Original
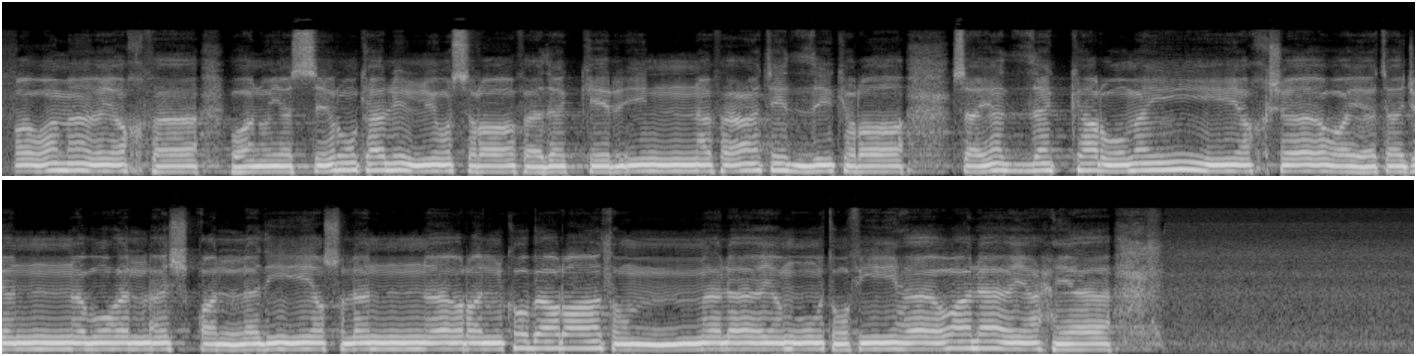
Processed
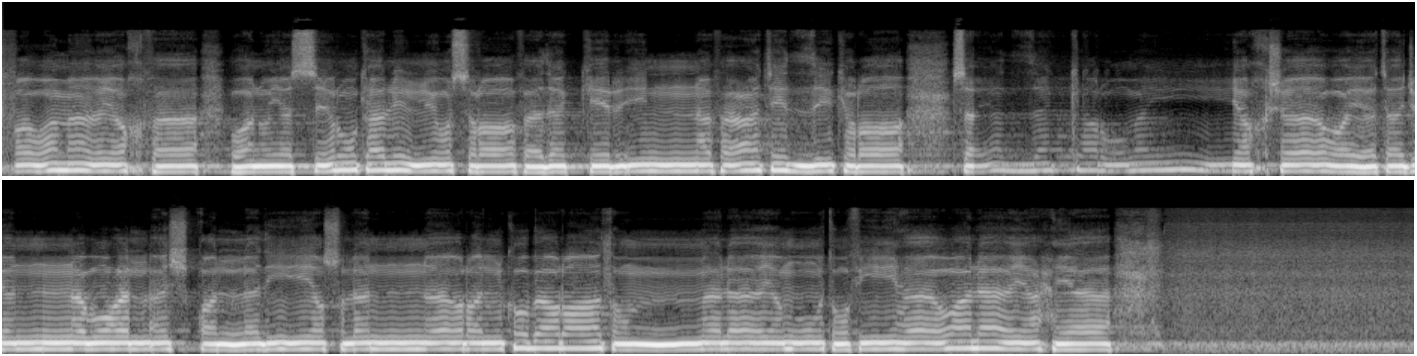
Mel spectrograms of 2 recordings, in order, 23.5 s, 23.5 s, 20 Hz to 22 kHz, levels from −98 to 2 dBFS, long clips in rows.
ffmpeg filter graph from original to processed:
ffmpeg -i in.wav -filter_complex "[0:a]asettb=1/sr,asplit=3[link_01][link_02][link_03];[link_01]atrim=end=8.094[link_04];[link_02]atrim=start=8.09:end=10.26,asetpts=PTS-STARTPTS,afade=type=in:duration=0.004:curve=qsin,afade=type=out:start_time=2.166:duration=0.004:curve=qsin,equalizer=frequency=1900:width=2.2:gain=-11,acompressor=threshold=-29dB:ratio=10:attack=3.2:release=140:knee=1:detection=peak,aecho=1:1:91|182|273|364|455|546:0.2|0.11|0.0604|0.0332|0.0183|0.01,atrim=end_sample=95697[link_05];[link_03]atrim=start=10.256[link_06];[link_04][link_05]acrossfade=duration=0.004:curve1=hsin:curve2=qsin[link_07];[link_07][link_06]acrossfade=duration=0.004:curve1=qsin:curve2=hsin,asettb=1/sr,asplit=3[link_08][link_09][link_10];[link_08]atrim=end=12.114[link_11];[link_09]atrim=start=12.11:end=12.84,asetpts=PTS-STARTPTS,afade=type=in:duration=0.004:curve=qsin,afade=type=out:start_time=0.726:duration=0.004:curve=qsin,lowpass=2100,aemphasis=mode=production:type=bsi,acontrast=75[link_12];[link_10]atrim=start=12.836[link_13];[link_11][link_12]acrossfade=duration=0.004:curve1=hsin:curve2=qsin[link_14];[link_14][link_13]acrossfade=duration=0.004:curve1=qsin:curve2=hsin,highpass=42,lowshelf=frequency=290:width_type=q:width=3:gain=6.5,acompressor=mode=upward:threshold=-25dB:ratio=2.5" out.wav

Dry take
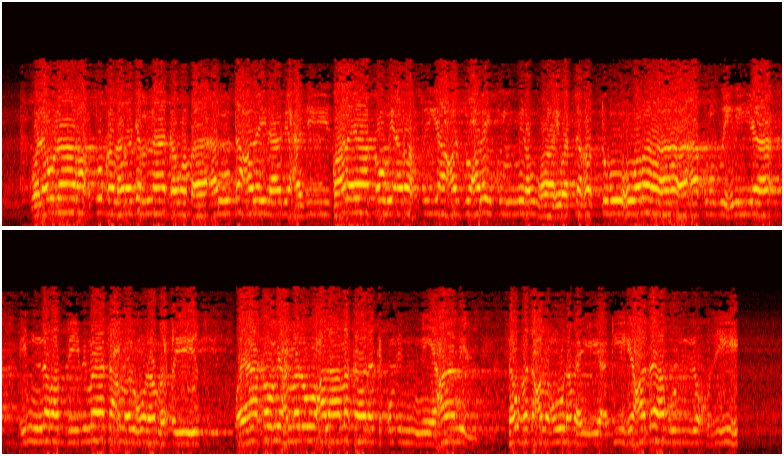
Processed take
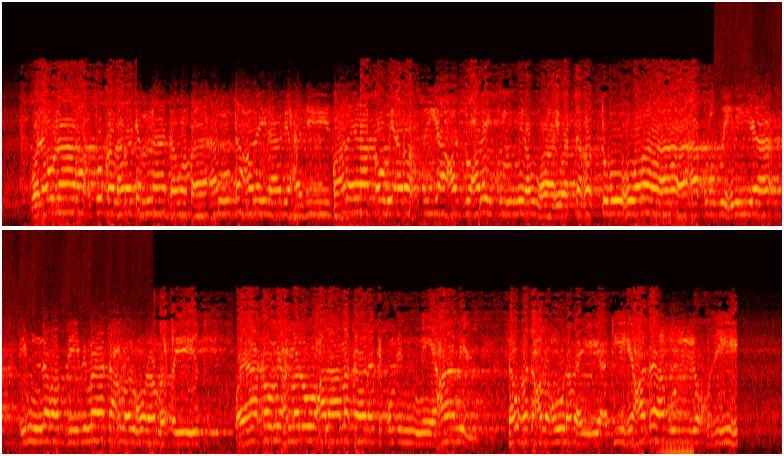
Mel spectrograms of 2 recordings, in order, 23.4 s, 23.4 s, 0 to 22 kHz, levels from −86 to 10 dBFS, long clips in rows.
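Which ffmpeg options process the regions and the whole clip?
ffmpeg -i in.wav -filter_complex "[0:a]asettb=1/sr,asplit=3[link_01][link_02][link_03];[link_01]atrim=end=2.024[link_04];[link_02]atrim=start=2.02:end=5.38,asetpts=PTS-STARTPTS,afade=type=in:duration=0.004:curve=qsin,afade=type=out:start_time=3.356:duration=0.004:curve=qsin,equalizer=frequency=180:width_type=o:width=0.76:gain=11,acrossover=split=540|1400[link_05][link_06][link_07];[link_05]acompressor=threshold=-35dB:ratio=4[link_08];[link_06]acompressor=threshold=-29dB:ratio=4[link_09];[link_07]acompressor=threshold=-42dB:ratio=4[link_10];[link_08][link_09][link_10]amix=inputs=3:normalize=0,lowpass=frequency=3000:width_type=q:width=2.1[link_11];[link_03]atrim=start=5.376[link_12];[link_04][link_11]acrossfade=duration=0.004:curve1=hsin:curve2=qsin[link_13];[link_13][link_12]acrossfade=duration=0.004:curve1=qsin:curve2=hsin,asettb=1/sr,asplit=3[link_14][link_15][link_16];[link_14]atrim=end=6.264[link_17];[link_15]atrim=start=6.26:end=6.87,asetpts=PTS-STARTPTS,afade=type=in:duration=0.004:curve=qsin,afade=type=out:start_time=0.606:duration=0.004:curve=qsin,lowpass=3700,aecho=1:1:1.1:0.46,atrim=end_sample=26901[link_18];[link_16]atrim=start=6.866[link_19];[link_17][link_18]acrossfade=duration=0.004:curve1=hsin:curve2=qsin[link_20];[link_20][link_19]acrossfade=duration=0.004:curve1=qsin:curve2=hsin,asettb=1/sr,asplit=3[link_21][link_22][link_23];[link_21]atrim=end=10.684[link_24];[link_22]atrim=start=10.68:end=13.98,asetpts=PTS-STARTPTS,afade=type=in:duration=0.004:curve=qsin,afade=type=out:start_time=3.296:duration=0.004:curve=qsin,lowpass=2700,acrusher=bits=8:dc=4:mix=0:aa=0.000001[link_25];[link_23]atrim=start=13.976[link_26];[link_24][link_25]acrossfade=duration=0.004:curve1=hsin:curve2=qsin[link_27];[link_27][link_26]acrossfade=duration=0.004:curve1=qsin:curve2=hsin,asettb=1/sr,asplit=3[link_28][link_29][link_30];[link_28]atrim=end=21.574[link_31];[link_29]atrim=start=21.57:end=22.08,asetpts=PTS-STARTPTS,afade=type=in:duration=0.004:curve=qsin,afade=type=out:start_time=0.506:duration=0.004:curve=qsin,lowpass=frequency=3100:width_type=q:width=3.3,aeval=exprs='val(0)+0.02*(sin(2*PI*50*n/s)+sin(2*PI*2*50*n/s)/2+sin(2*PI*3*50*n/s)/3+sin(2*PI*4*50*n/s)/4+sin(2*PI*5*50*n/s)/5)':channel_layout=same[link_32];[link_30]atrim=start=22.076[link_33];[link_31][link_32]acrossfade=duration=0.004:curve1=hsin:curve2=qsin[link_34];[link_34][link_33]acrossfade=duration=0.004:curve1=qsin:curve2=hsin,equalizer=frequency=2300:width_type=o:width=0.32:gain=4.5,bandreject=frequency=1200:width=27,acompressor=threshold=-23dB:ratio=6" out.wav

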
